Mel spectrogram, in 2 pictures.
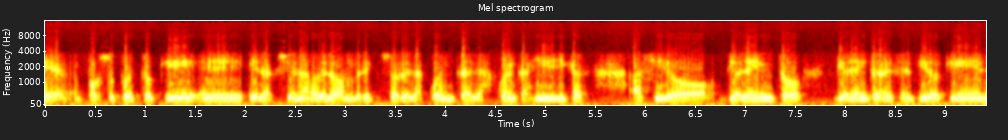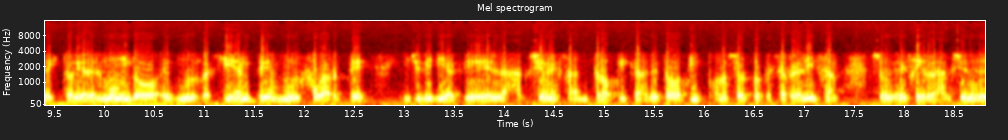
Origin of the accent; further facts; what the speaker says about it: Argentina; pero como argentinos, con una visión más amplia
